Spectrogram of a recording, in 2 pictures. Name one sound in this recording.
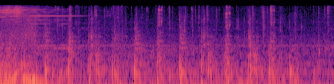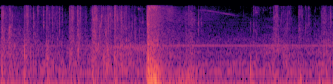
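Footsteps thud quickly and evenly on dirt and stone.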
